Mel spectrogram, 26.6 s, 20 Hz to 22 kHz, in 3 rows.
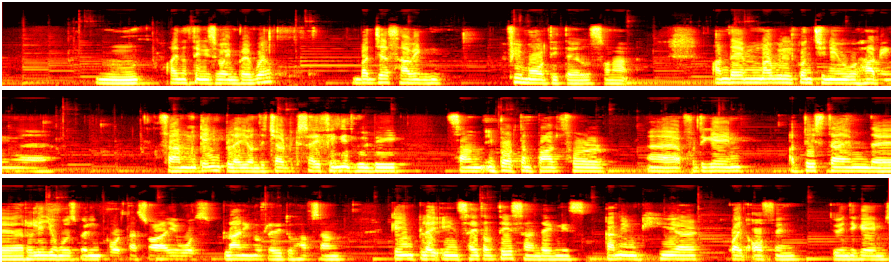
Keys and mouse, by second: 5.5-7.0 middle drag, 7.2 middle click.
